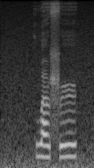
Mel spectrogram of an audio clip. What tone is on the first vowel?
falling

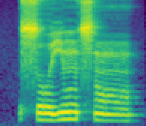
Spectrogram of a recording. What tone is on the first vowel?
low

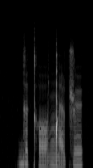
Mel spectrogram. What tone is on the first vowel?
falling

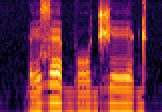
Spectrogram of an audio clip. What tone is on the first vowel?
rising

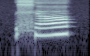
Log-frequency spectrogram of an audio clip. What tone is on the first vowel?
rising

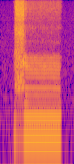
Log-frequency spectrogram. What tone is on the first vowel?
low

